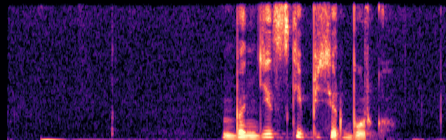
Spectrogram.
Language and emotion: Russian, neutral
